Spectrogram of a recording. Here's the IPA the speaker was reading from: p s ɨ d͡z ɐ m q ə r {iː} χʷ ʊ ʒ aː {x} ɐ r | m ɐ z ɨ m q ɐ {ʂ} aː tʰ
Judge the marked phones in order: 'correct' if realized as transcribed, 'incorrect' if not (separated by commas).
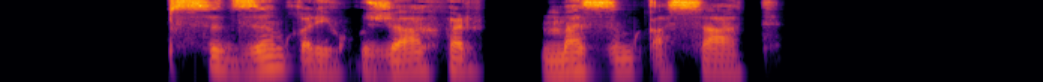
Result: correct, correct, incorrect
